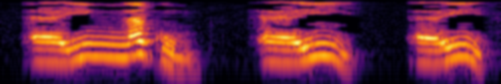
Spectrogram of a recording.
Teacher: ولو كانت الهمزة المسهلة مكسورة فتتردد بين الهمزة والياء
